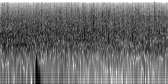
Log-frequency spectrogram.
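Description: Studio audience applauding after a joke, the clapping gradually dying down.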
